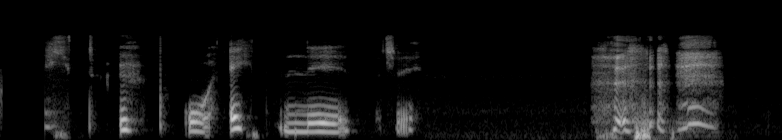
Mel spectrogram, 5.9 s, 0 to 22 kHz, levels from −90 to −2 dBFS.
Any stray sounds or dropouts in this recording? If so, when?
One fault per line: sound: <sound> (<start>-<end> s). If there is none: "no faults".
sound: laugh (4.4-5.4 s)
